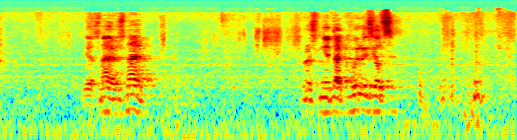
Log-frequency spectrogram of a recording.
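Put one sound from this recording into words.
A man speaks quietly in a large hall.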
